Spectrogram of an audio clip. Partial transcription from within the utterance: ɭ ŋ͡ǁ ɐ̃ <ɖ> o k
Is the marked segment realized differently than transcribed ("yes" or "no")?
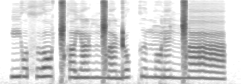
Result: no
